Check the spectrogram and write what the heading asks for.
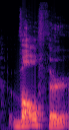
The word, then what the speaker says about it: Walther: this gun the vulture although i say walter you know we won the war we get to decide how a w is pronounced and it sure as hell ain't pronounced like a v if you wanted it to be pronounced walther or valtter you should have spelled it that way so the walther ppq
